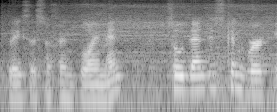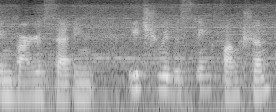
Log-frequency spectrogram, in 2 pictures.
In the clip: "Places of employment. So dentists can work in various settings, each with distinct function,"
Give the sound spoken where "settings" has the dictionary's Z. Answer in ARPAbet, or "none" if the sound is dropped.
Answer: none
